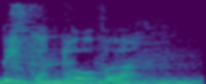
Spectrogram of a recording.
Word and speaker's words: Bicondova: So, yeah, I pronounce my last name Bicondova.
